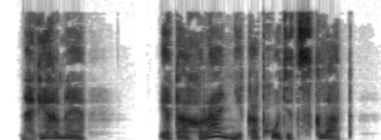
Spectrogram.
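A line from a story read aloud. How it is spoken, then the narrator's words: Whisper. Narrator (Russian): прошептала Джорджи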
